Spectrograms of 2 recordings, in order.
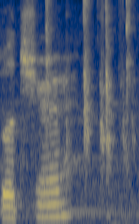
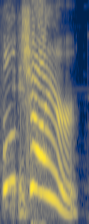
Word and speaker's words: Wiltshire: Nice dress, Wiltshire.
